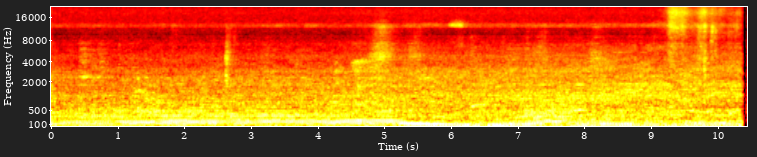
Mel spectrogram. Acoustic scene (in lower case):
residential area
